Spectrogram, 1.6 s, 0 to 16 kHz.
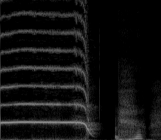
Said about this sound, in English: But there's, I'd say, like, 15 sounds on here that you can choose. I can play some. There's, like, a scream.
